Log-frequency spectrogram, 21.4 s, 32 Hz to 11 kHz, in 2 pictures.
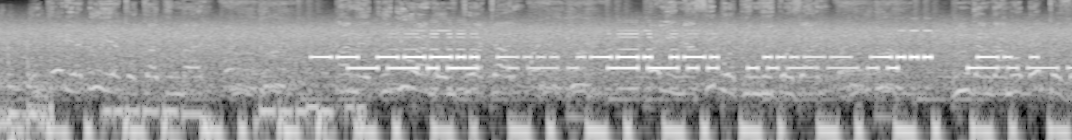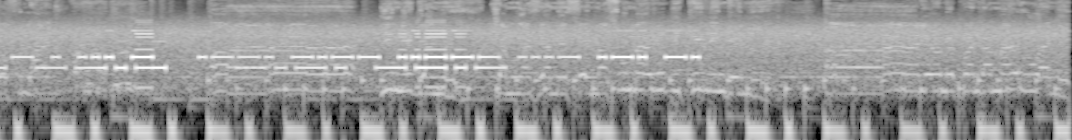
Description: Morse code, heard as two keyed tones, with radio static and fading. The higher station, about 18 wpm, 1010 Hz: M8BPR 3B NE TEST PY2VRN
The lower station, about 12 wpm, 640 Hz: QRZ? CQ CQ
